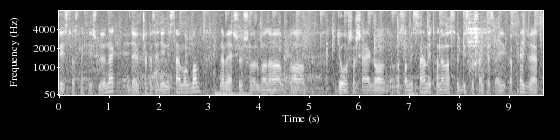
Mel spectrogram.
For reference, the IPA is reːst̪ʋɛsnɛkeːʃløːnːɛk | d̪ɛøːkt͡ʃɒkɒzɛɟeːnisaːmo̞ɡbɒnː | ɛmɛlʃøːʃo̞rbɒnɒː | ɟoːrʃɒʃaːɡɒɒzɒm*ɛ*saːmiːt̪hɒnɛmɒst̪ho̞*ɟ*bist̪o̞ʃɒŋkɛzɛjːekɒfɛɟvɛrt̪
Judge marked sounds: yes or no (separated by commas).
no, yes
